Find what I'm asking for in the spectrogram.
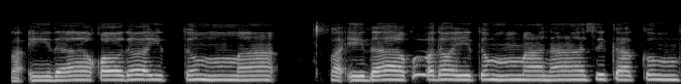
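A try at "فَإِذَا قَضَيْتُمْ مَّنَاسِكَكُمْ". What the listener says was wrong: Lebih lama ditahannya, jangan terlalu cepat.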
